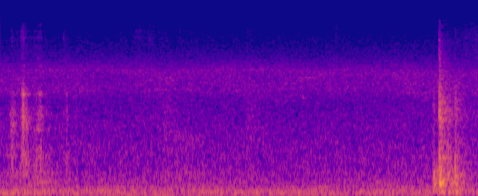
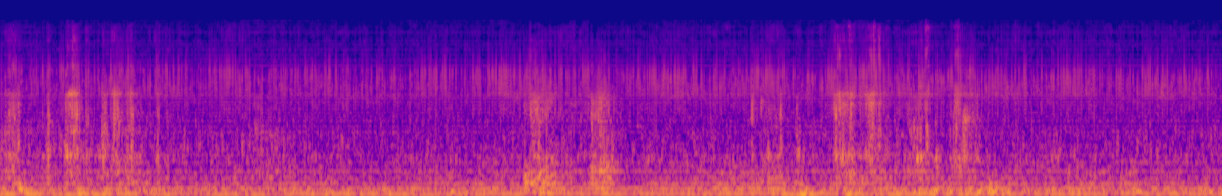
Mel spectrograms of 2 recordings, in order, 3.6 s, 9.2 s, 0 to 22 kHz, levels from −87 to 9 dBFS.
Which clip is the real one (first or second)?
first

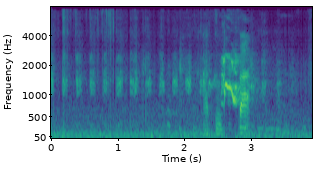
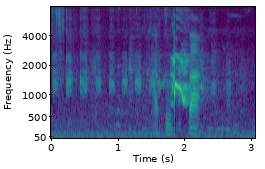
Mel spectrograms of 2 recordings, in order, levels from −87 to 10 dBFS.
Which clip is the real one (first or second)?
second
